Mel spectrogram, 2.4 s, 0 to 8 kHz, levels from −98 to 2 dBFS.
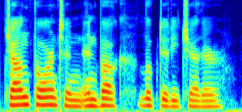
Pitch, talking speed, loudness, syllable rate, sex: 175 Hz, 200 wpm, -16 LUFS, 5.3 syllables/s, female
